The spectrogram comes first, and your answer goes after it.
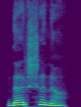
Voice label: "ತ್ರಸ್ನು", kannada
